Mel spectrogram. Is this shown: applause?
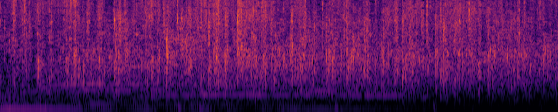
yes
